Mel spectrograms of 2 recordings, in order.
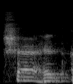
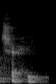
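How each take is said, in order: First: Shahid as SHAA-hid, first syllable stressed; correct name pronunciation. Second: Shahid as sha-HEED, second syllable stressed; mistaken name pronunciation. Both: Shown as a demonstration. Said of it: "his name's pronunciation".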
